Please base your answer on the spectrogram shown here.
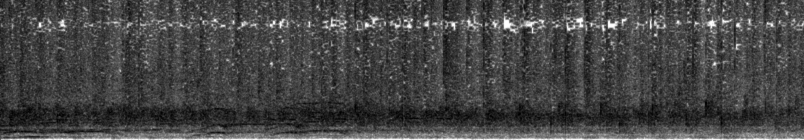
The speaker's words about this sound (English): So, come on, put your hands together. Welcome our speakers.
